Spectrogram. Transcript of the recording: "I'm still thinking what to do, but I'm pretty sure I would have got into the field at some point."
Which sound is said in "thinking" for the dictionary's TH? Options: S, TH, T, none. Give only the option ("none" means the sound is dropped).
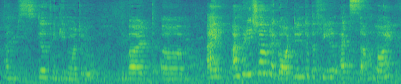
T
